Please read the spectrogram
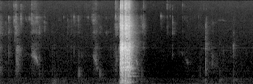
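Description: A single loud, short crunch of a Lotus caramelised biscuit about halfway through, with only a few faint small clicks around it.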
